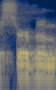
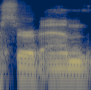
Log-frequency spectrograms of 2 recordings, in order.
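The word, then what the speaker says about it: SERVM: right pronunciation servant uh either pronunciations are are used uh but that's correct either serve them or serve M uh because of the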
